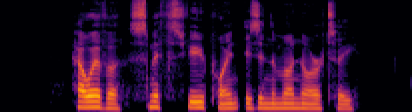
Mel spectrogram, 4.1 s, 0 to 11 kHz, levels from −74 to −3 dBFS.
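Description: No technical faults can be heard anywhere in the recording. Nothing in the audio calls for a timestamp or an explanation.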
